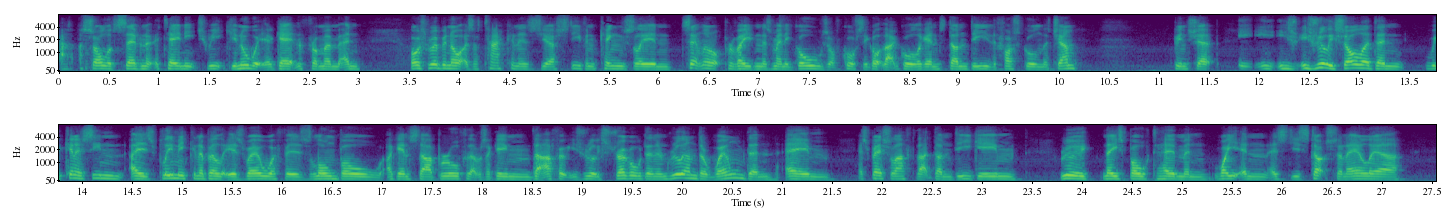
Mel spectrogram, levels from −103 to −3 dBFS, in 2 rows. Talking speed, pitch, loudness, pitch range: 220 wpm, 140 Hz, -31 LUFS, 130-150 Hz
